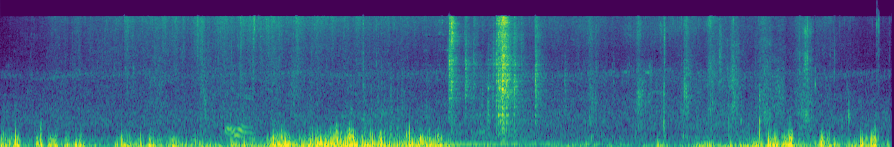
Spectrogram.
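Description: Sheep trot across grass with soft, quick hoofbeats.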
